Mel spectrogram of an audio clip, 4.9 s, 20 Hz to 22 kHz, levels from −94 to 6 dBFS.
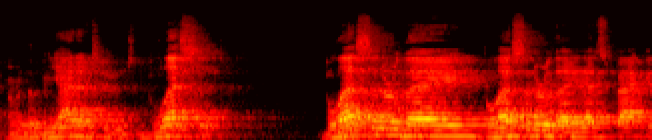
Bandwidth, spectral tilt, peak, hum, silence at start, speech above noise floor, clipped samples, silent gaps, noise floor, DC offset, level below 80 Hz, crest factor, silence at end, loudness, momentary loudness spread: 13.5 kHz; -5.5 dB/octave; -16 dBFS; none; 0.05 s; 45 dB; under 0.1%; none; -79 dBFS; under 0.1%; under -90 dBFS; 18 dB; 0 s; -34 LUFS; 17 LU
